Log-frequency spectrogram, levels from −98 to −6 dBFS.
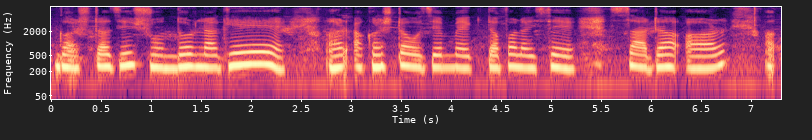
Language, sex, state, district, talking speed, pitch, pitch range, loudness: Bengali, female, Tripura, West Tripura, 100 wpm, 255 Hz, 245-270 Hz, -12 LUFS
